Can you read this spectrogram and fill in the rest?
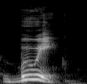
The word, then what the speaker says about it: Bowie: The true blue Bui What? Bowie. Bowie. Sorry. It's Bowie. Gonna take me a while. I've got 35 years of mispronouncing it.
